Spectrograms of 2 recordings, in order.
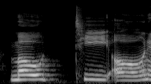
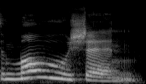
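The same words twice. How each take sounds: First: The middle consonant is not a sh sound. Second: The middle consonant is a sh sound. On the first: The speaker calls it wrong. "It's not motion" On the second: The speaker calls it right. "It's motion. The T I in motion makes a sh sound"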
